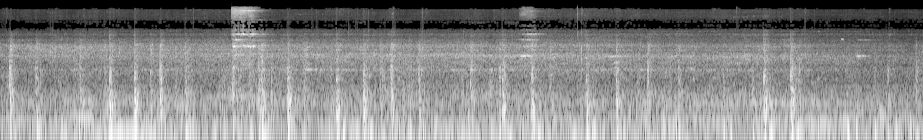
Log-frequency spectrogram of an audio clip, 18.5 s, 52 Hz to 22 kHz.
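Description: A Nagano Electric Railway 2000 series electric train passing slowly, its wheels clacking over the rail joints over a steady running rumble. Brief high-pitched wheel squeals come about five and about ten seconds in.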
